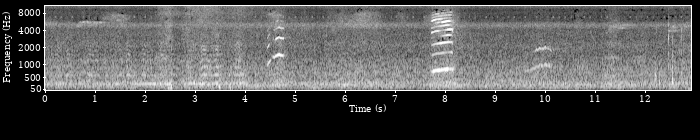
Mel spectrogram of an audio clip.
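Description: An infant macaque gives three short, high-pitched calls about four, eight and ten seconds in, the middle one the loudest and longest. These are the calls of a baby being weaned and having trouble getting its mother's milk. A steady insect drone runs underneath.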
